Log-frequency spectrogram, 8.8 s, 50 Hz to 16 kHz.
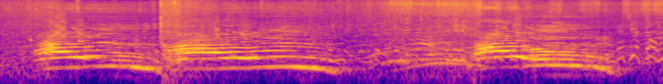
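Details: Captive male Amur tiger at Asahiyama Zoo in Japan, born 2009 in America, delivering three long, deep, moaning roars in quick succession, each sliding slightly downward, with a brief click between the first two.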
